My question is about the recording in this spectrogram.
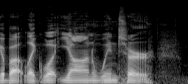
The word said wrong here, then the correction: Wenner: Or Wenner? – You mean?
